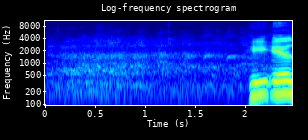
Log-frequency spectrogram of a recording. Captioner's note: laughter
